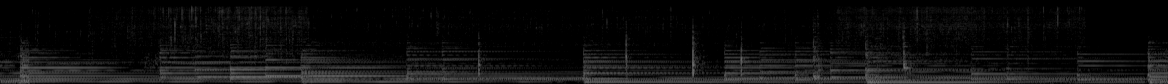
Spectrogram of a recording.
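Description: Sliced onions, green bell pepper and shredded carrots sizzling in oil in a frying pan as a wooden spoon stirs them, over background music with held chords that change every second or two.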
